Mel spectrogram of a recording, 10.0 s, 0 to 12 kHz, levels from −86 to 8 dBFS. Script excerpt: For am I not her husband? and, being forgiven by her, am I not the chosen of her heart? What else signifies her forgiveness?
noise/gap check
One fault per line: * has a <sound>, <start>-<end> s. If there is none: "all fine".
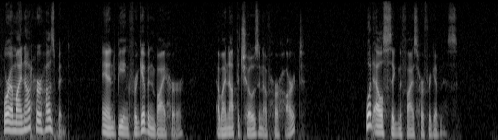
all fine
